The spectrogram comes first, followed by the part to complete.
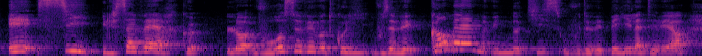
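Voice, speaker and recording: A woman's voice: a little high, darkish tone, roomy sound. A woman vlogging about beauty shopping in a chatty way, laughing often and repeating words as she explains. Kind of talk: casual explainer vlog.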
